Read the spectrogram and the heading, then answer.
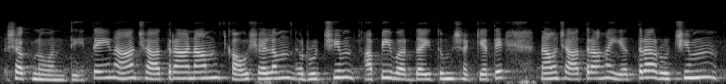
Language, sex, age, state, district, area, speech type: Sanskrit, female, 30-45, Andhra Pradesh, Visakhapatnam, urban, spontaneous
